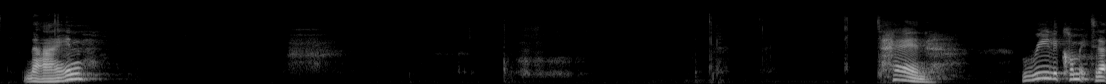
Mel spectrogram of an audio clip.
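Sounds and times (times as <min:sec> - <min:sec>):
woman breathing out: 0:02.8 - 0:05.9.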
